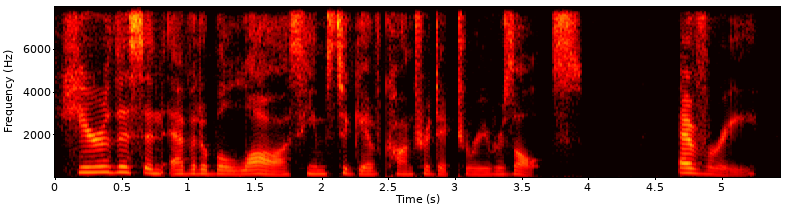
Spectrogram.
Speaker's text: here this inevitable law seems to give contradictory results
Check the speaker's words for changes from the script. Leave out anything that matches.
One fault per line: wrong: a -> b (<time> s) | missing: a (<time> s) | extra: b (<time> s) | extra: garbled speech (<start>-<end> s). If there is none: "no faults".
extra: every (4.7 s)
